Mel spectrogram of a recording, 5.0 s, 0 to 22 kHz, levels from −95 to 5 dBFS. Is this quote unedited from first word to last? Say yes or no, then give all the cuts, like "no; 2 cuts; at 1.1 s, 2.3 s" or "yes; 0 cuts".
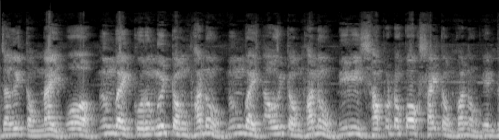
no; 2 cuts; at 1.0 s, 2.6 s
